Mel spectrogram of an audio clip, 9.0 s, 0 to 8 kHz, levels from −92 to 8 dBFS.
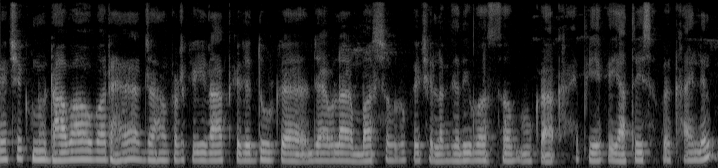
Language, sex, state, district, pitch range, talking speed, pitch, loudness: Maithili, male, Bihar, Saharsa, 135-150 Hz, 195 wpm, 140 Hz, -35 LUFS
